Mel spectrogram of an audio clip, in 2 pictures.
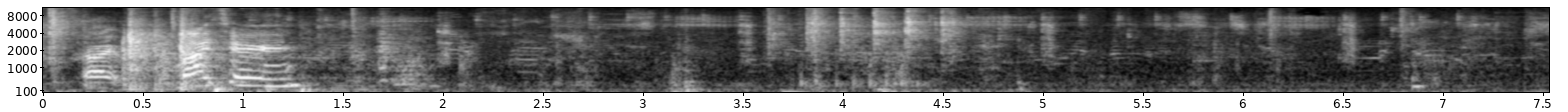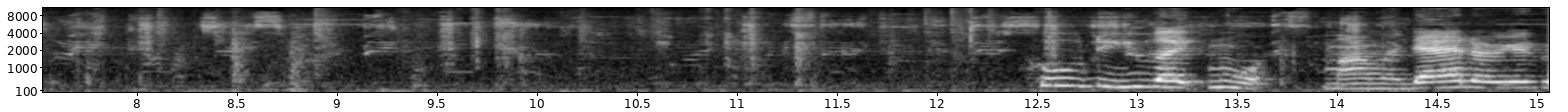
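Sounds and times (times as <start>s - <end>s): tinny music from earbuds: 0.0s - 15.0s.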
